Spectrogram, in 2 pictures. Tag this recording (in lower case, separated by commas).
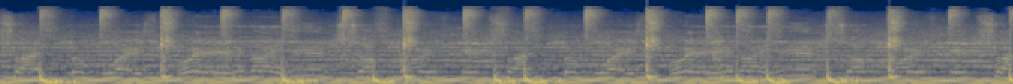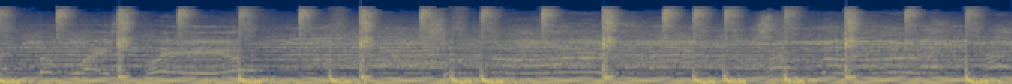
music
